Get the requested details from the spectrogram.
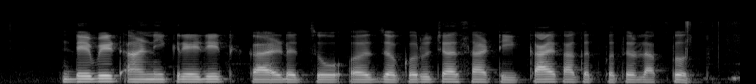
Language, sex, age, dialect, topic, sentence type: Marathi, male, 18-24, Southern Konkan, banking, question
